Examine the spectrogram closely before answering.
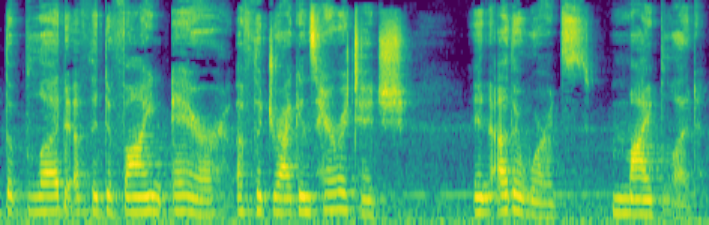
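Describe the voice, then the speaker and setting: A woman's voice: medium pitch, fairly even intonation, unhurried, slight background noise, natural voice. A woman voicing an earnest young boy lord in a video game, formal and thoughtful. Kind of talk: video game cutscene acting.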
